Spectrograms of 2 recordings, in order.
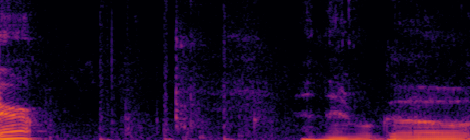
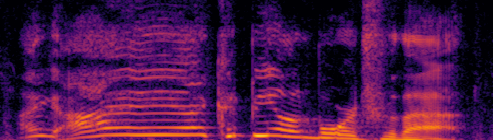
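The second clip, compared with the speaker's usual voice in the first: squeaky high voice. Pretend. Jokey reluctant agreement.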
